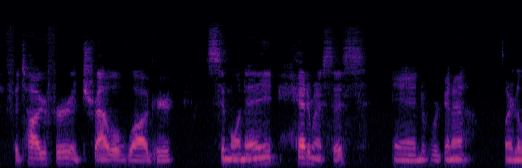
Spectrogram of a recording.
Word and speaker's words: Germishuys: Yes, Simoné Germishuys, yeah. So it's perfect. Awesome. Some people pronounce they do not get the surname, good. They always say Geldenhuys or something, but yeah.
